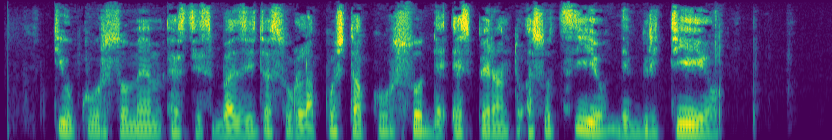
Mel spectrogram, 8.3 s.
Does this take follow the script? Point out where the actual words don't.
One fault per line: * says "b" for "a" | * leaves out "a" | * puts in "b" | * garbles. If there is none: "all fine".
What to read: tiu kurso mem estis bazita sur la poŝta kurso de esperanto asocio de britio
all fine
